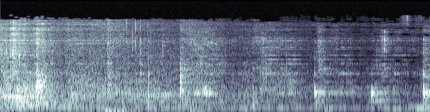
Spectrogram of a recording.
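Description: Nuts toasting in a hot, dry pan without oil, with a steady dry crackle and scraping under several sharp clicks and rattles as they are stirred and shuffled around. Fairly quiet, no voices.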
